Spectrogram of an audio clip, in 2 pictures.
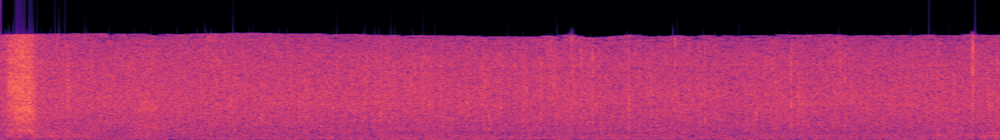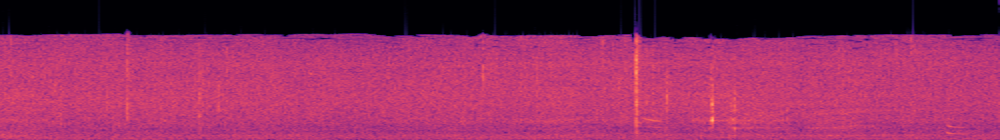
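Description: Steady outdoor background noise, an even hiss with a faint steady hum under it and a couple of small ticks near the end.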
